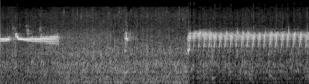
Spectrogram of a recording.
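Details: Grey-headed babbler's rough rapid-fire song over trickling water, recorded for birdsong training. A short falling whistle comes first, then a pause and a quick rattling trill of evenly spaced high notes.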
